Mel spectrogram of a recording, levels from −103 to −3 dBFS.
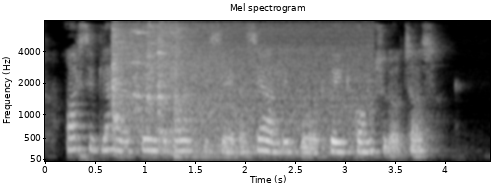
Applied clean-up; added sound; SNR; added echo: none; Car; 3 dB; reverberation time 0.3 s.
